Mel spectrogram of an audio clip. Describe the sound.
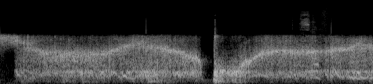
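A voice imitates rain with a loud, continuous hissing roar that rises and falls in pitch, breaking off for an instant midway before resuming just as harsh and forceful.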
